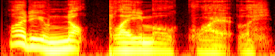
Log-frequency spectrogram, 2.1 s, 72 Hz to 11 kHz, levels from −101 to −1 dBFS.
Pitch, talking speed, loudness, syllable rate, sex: 130 Hz, 205 wpm, -16 LUFS, 4.8 syllables/s, male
